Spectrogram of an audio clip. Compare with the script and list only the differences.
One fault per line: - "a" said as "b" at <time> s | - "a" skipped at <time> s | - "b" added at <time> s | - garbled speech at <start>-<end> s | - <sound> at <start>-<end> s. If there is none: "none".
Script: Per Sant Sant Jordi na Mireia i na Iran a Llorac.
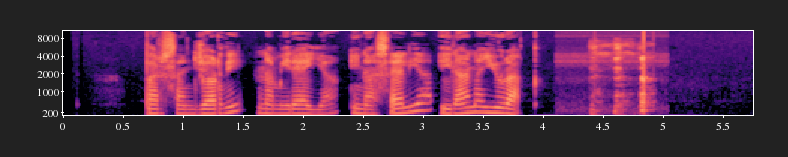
- "Sant" skipped at 1.1 s
- "Cèlia" added at 2.7 s
- laugh at 4.4-5.0 s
